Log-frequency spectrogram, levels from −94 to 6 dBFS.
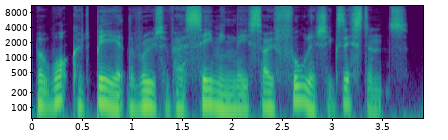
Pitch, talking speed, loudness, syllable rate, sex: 100 Hz, 200 wpm, -22 LUFS, 5.2 syllables/s, male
